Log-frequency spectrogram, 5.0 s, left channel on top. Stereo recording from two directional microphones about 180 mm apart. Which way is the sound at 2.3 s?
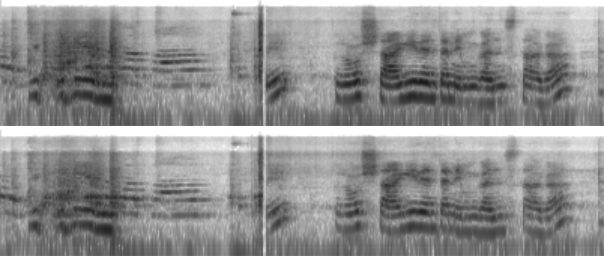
65° left (ahead or behind).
